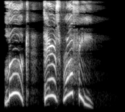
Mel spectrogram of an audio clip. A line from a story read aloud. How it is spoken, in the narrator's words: Suddenly, Lauren cried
